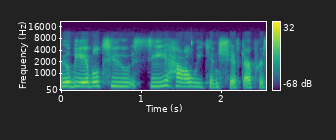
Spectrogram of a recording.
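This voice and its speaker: A woman with an American accent is speaking. She keeps a moderate pace over a quiet background. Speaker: adapted physical education teacher. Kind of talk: conference presentation. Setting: virtual conference recording.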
